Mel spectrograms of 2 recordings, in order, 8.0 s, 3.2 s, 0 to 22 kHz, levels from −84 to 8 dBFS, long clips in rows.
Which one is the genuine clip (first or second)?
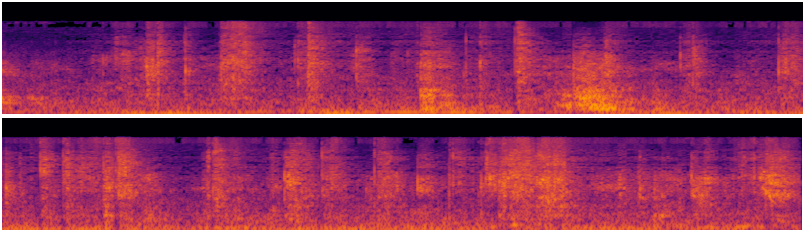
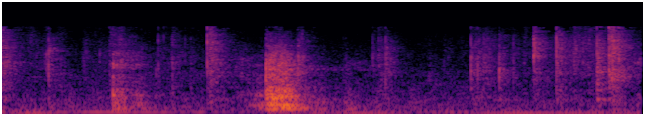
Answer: second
